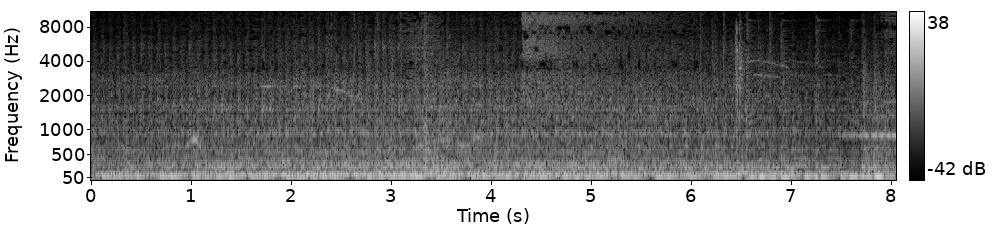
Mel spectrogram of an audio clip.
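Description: Launched roller coaster train holding on its launch track, waiting to launch: a steady low rumble, with a sharp hiss of air about four seconds in that fades over a second or so.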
